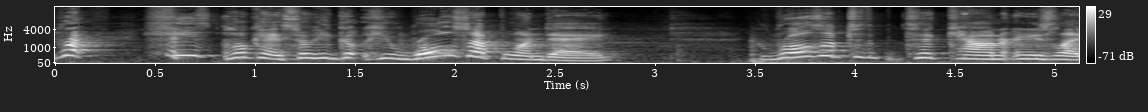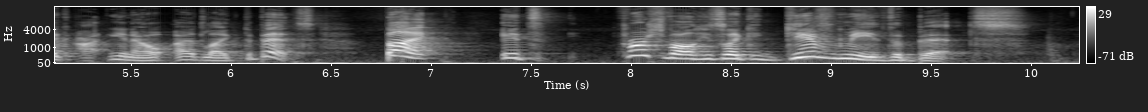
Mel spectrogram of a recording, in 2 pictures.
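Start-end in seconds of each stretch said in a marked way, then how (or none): 8.8-10.0 acted-out demanding tone, slower. Telling a story about a man at the counter, imitating a demanding customer. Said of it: "He demands them".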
